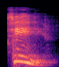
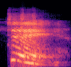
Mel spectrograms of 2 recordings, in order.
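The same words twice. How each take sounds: First: It is said in a standard accent. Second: It is said in a Yorkshire accent.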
